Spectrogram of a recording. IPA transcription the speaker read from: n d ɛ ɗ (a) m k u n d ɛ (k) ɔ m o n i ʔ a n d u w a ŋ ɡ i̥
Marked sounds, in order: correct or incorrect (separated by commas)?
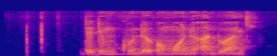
incorrect, incorrect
